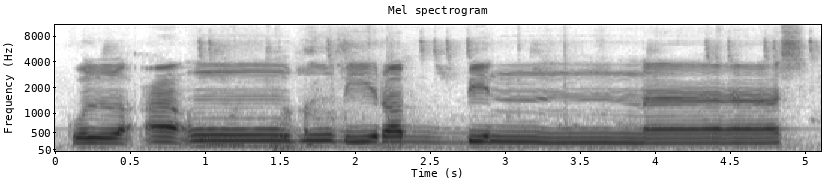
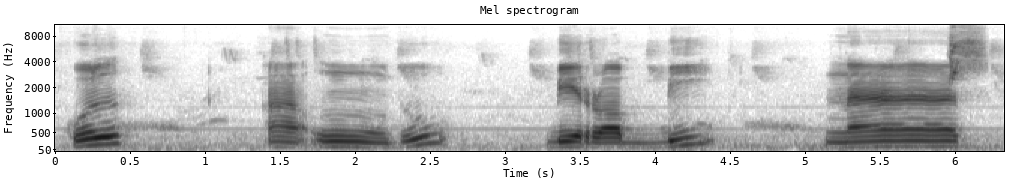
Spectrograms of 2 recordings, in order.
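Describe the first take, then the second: First: The words flow together as one connected phrase. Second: Each word is said separately with pauses between. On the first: It is read as a whole verse. "itu dalam satu ayat" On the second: It is read word by word. "itu adalah perkata ya"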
